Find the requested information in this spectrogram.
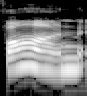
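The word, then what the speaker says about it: van Ree: were saying re but apparently van is pronounced Vaughn and instead of Tasha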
